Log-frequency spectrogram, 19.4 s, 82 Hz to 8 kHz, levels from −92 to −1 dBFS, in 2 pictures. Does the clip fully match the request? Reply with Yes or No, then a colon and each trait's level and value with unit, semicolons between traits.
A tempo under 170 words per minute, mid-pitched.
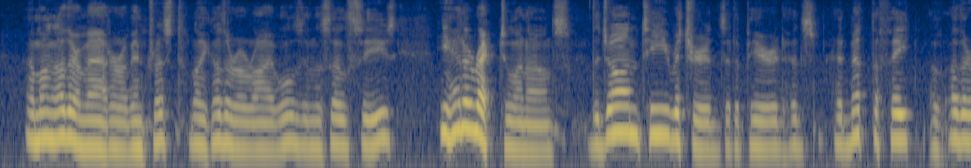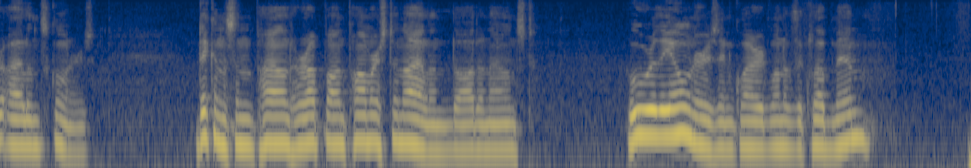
Yes: average, 160 wpm; medium, 155 Hz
